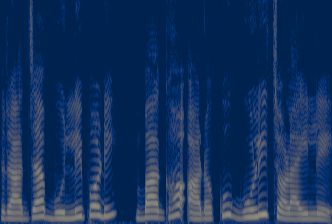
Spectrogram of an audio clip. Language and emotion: Odia, neutral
